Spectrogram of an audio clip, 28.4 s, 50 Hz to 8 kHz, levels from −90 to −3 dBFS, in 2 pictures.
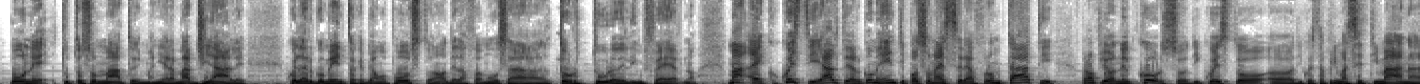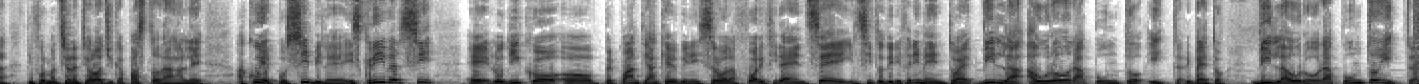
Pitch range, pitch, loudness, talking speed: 130-180 Hz, 150 Hz, -12 LUFS, 130 wpm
